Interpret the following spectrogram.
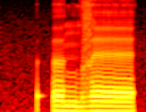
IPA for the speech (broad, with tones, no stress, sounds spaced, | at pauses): ʔ ə˧ ŋ v ɛ˧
